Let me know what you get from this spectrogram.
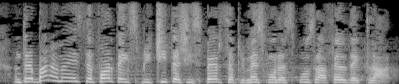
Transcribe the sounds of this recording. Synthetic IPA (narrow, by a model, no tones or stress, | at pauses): ɨnt̪ɾebaɾeamaje̞st̪e̞foart̪e̞ːksplit͡ʃit̪əʃispe̞rsəpɾime̞skunrəspunslafe̞ld̪e̞kla̰r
